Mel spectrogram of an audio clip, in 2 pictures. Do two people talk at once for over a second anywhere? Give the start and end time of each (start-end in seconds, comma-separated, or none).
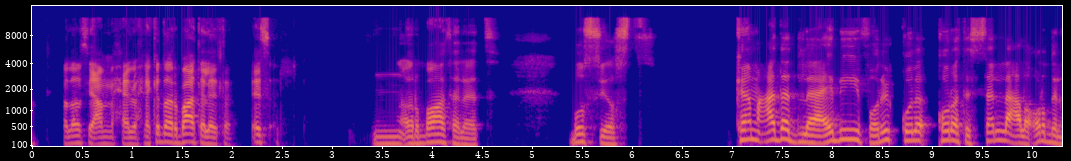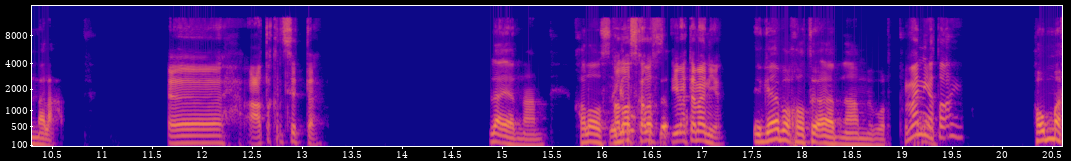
none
